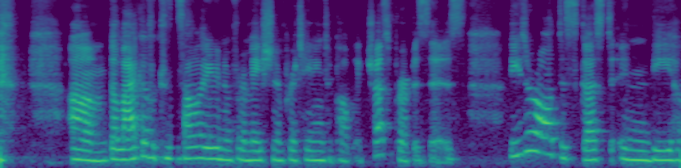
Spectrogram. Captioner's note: background interference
